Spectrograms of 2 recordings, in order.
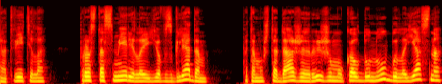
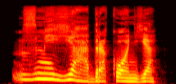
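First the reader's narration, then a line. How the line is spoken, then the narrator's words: Hissing. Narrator (Russian): прошипела Наяда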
